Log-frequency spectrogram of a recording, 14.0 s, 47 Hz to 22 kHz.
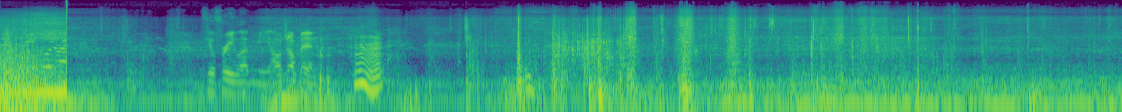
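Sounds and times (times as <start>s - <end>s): low motor drone: 0.0s - 14.0s
gear knocking and clattering: 5.8s - 14.0s.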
